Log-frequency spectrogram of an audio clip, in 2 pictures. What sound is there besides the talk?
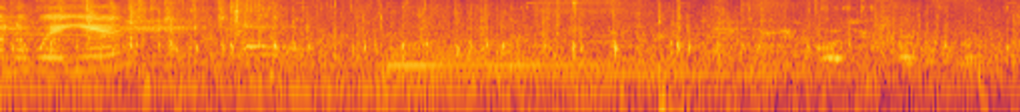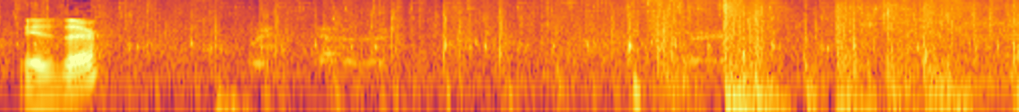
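horse hooves from a video game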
